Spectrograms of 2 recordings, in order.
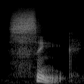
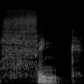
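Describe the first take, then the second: First: The word begins with an s sound. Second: The word begins with an f sound. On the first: "it's not an S. It's not sink" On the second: "It's not an F. Don't make that mistake"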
